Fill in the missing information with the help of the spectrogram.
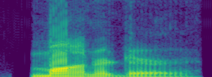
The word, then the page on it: monitor: American English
